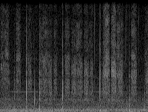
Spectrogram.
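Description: Pen strokes scratch across paper in short, repeated bursts, close and fairly quiet, as someone writes out an accounting example.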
